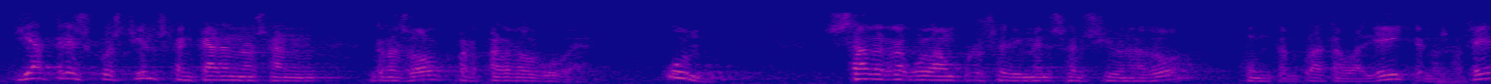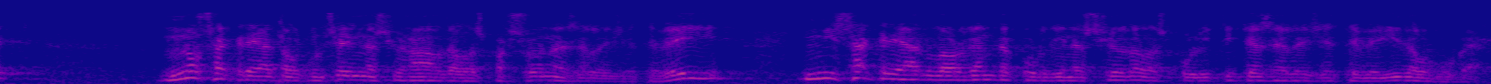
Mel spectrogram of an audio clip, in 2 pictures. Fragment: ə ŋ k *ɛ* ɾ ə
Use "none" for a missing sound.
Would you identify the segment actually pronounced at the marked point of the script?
a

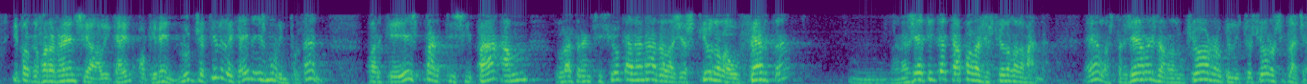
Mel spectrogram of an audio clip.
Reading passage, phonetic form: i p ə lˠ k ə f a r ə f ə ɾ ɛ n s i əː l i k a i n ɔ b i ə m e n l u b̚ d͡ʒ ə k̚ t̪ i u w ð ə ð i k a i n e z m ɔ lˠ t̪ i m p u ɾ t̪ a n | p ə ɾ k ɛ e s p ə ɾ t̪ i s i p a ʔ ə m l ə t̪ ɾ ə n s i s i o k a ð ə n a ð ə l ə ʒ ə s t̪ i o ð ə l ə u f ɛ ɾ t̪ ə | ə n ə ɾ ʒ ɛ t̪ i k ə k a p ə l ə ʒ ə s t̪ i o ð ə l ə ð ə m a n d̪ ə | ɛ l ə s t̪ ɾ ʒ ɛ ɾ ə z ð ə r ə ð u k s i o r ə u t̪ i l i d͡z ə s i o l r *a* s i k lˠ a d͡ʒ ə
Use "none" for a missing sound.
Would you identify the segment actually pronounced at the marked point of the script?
ə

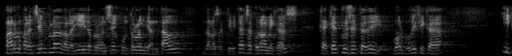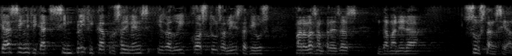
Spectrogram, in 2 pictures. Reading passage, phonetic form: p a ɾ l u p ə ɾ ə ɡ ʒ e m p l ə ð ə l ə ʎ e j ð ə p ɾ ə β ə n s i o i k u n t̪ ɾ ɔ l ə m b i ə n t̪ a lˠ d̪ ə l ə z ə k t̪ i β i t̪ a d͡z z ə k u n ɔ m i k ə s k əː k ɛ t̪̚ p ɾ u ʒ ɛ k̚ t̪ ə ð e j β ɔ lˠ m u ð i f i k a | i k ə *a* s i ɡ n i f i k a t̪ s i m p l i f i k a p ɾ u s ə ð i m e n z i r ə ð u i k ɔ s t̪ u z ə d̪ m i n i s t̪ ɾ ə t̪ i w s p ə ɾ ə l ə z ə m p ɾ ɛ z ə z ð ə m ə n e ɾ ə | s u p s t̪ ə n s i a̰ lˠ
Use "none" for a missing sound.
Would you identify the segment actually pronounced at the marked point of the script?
a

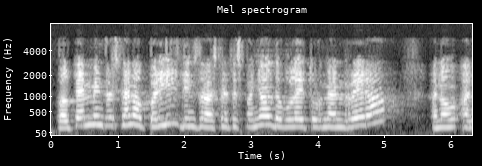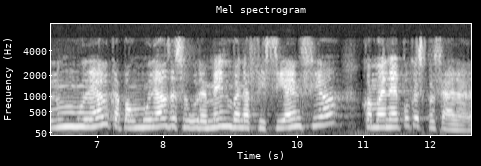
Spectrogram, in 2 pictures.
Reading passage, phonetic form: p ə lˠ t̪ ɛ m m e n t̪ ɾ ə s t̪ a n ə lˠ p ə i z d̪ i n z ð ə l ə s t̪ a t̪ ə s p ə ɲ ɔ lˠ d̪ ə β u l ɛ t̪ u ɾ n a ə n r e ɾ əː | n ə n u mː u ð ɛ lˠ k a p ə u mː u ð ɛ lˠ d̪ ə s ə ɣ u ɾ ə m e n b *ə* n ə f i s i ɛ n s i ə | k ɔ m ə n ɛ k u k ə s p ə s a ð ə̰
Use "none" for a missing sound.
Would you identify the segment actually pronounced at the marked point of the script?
ə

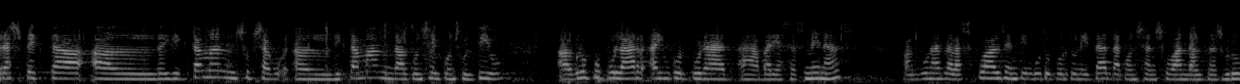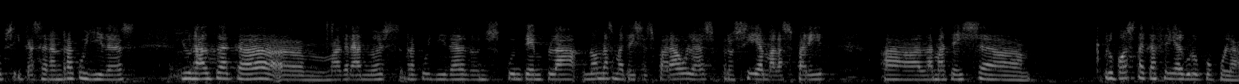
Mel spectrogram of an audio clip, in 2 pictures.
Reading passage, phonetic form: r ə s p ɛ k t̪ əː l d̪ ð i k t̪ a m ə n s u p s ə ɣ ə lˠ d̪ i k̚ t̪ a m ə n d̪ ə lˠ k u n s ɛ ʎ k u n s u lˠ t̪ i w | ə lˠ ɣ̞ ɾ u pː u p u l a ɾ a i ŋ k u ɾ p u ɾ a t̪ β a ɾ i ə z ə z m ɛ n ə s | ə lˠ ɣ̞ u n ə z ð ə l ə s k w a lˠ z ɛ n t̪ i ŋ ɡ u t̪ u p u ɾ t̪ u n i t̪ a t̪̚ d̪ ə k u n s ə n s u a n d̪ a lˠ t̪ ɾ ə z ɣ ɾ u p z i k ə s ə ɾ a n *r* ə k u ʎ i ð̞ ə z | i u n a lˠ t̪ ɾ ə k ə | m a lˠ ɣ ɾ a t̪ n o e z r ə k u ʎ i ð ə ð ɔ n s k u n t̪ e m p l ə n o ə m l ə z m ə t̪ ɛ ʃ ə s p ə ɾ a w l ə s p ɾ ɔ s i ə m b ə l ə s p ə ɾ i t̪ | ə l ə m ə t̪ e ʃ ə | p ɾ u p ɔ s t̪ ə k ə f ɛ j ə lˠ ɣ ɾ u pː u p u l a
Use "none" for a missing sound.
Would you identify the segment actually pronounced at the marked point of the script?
r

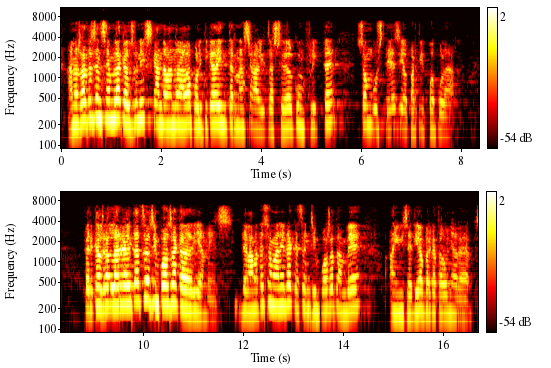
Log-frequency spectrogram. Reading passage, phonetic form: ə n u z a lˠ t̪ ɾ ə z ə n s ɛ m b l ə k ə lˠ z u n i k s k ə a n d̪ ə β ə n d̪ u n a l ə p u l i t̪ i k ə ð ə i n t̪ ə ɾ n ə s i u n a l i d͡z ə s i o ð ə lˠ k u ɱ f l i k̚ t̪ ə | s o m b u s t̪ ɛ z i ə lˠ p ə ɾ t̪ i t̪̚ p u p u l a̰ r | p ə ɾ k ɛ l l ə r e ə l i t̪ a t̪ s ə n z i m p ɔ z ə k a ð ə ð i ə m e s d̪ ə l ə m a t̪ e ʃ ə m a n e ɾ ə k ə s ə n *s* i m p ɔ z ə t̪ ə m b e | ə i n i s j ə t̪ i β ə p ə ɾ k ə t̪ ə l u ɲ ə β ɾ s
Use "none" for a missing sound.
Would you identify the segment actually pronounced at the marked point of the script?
z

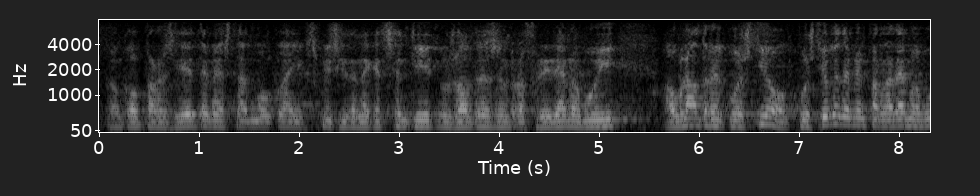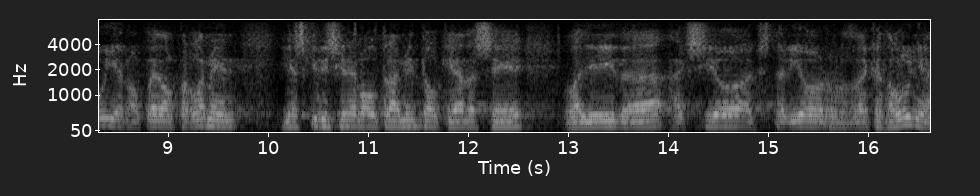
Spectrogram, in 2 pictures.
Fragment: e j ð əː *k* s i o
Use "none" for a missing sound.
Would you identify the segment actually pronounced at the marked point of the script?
k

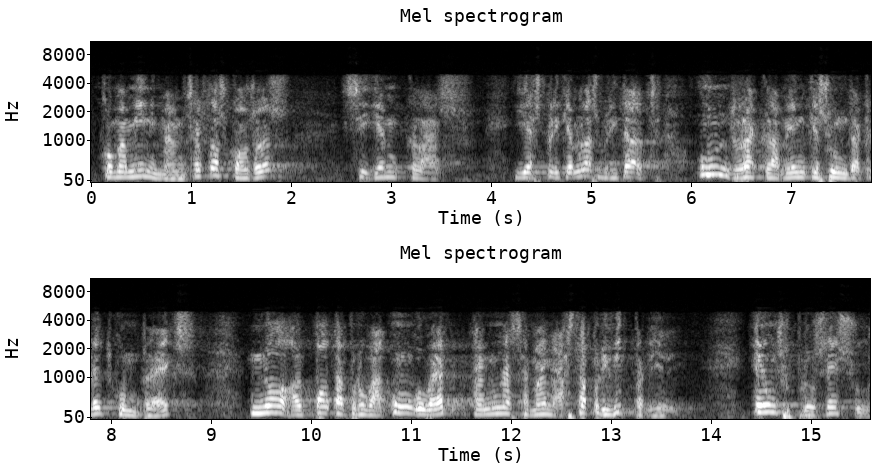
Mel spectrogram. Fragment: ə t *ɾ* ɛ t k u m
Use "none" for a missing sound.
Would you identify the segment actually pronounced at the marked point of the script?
ɾ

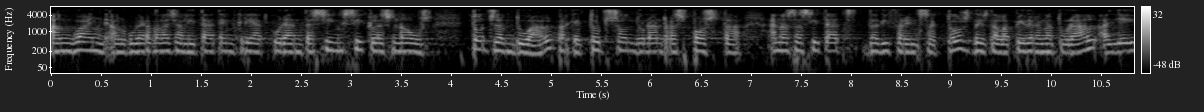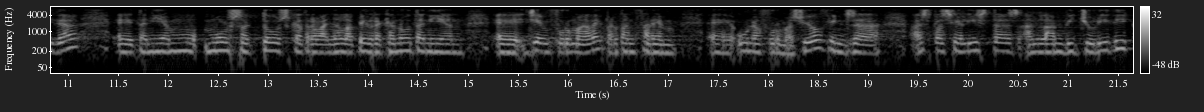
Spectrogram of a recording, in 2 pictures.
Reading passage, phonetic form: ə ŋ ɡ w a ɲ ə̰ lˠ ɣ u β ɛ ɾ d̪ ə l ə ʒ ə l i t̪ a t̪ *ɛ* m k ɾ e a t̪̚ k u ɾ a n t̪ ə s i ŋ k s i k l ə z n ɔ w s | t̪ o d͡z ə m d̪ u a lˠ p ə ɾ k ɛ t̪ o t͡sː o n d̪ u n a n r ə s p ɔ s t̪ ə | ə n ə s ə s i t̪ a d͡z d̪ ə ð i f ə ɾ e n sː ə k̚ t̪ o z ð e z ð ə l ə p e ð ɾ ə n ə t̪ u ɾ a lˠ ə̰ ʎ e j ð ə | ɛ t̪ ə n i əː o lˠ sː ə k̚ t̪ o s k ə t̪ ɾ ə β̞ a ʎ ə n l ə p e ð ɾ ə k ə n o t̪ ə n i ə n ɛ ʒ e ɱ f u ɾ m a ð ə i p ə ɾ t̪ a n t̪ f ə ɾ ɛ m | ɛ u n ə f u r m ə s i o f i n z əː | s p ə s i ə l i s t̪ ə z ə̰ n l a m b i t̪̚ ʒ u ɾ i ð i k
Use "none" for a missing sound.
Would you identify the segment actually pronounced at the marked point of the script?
ɛ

